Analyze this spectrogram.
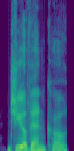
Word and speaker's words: Giovenco: The surname is spelled G-I-O, V like Victor, E-N like Nancy, C-O, Giovenco.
